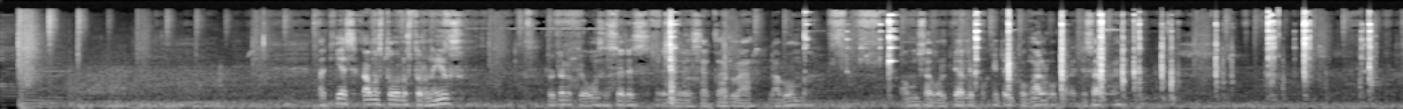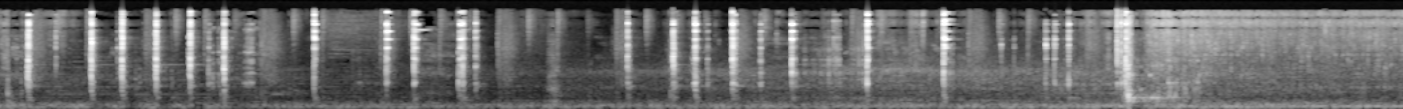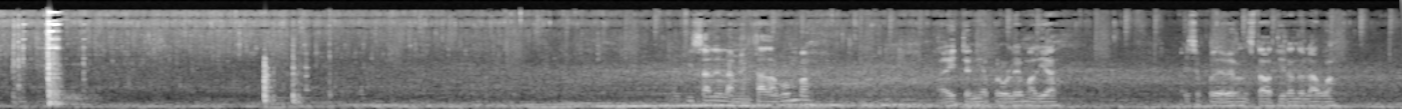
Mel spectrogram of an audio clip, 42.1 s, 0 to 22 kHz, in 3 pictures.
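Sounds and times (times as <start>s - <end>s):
steel bar tapping metal: 8.0s - 18.9s, 20.2s - 25.4s.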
